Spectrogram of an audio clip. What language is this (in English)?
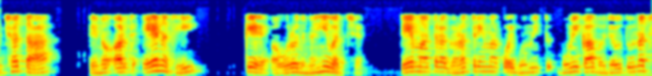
Gujarati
